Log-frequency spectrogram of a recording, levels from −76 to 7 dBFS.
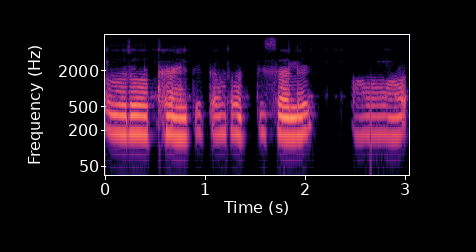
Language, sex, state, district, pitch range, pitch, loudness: Marathi, female, Karnataka, Belgaum, 170-180 Hz, 175 Hz, -21 LUFS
